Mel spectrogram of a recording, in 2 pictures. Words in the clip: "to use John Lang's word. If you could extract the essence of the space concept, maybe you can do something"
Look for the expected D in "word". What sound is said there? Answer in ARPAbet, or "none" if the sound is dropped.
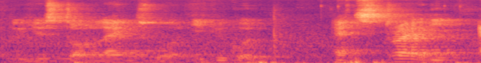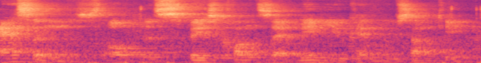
none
